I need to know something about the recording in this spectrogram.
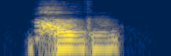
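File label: "bheh2gh", Proto-Indo-European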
